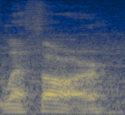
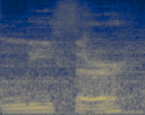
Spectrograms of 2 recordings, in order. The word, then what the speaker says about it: leather: Leather, not lethar, but lether, as it's spelled.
